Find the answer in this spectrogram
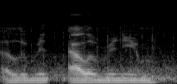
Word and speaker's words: aluminium: find it weird that people would say aluminium. Because the way it's spelled just seems like it would be aluminum.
